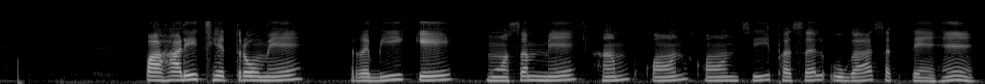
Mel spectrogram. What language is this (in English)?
Hindi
